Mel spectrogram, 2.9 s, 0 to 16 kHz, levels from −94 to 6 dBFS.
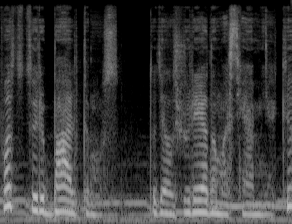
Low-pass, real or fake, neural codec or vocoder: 14.4 kHz; fake; vocoder, 44.1 kHz, 128 mel bands, Pupu-Vocoder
